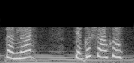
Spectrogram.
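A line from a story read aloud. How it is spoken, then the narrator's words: Crying out. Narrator (Vietnamese): Một Uyển Thanh kêu lên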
